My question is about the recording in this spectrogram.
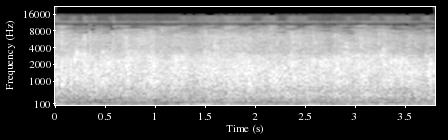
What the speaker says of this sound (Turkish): alkış bu kadar az geliyor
